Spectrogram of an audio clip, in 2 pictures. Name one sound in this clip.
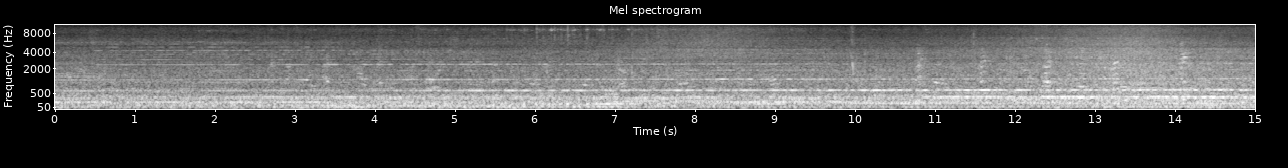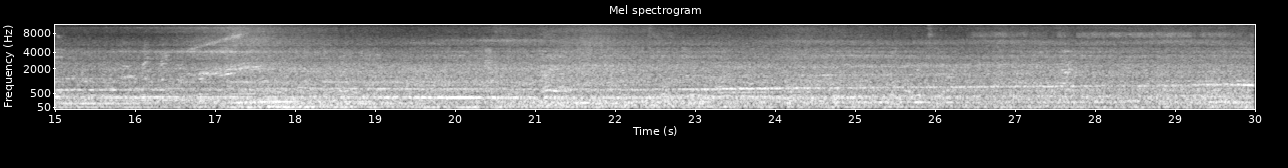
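Steel wheels squeal on the rails.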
